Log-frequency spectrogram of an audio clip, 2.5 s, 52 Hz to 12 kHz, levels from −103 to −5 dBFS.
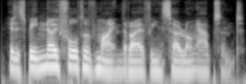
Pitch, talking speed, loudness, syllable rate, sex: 130 Hz, 340 wpm, -17 LUFS, 6.4 syllables/s, male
